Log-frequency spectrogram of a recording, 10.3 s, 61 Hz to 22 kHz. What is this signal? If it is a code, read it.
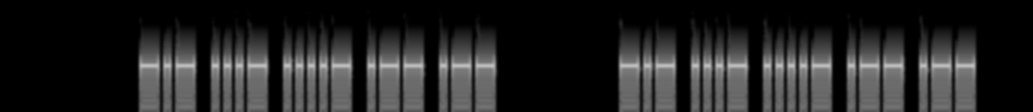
Morse code, heard as a keyed tone, about 20 wpm, 700 Hz. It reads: KV4WW KV4WW
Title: USA Call Signs - 5 Characters - Repeated 2x - 20wpm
